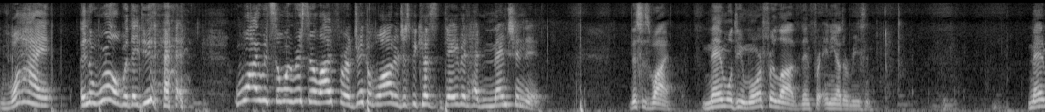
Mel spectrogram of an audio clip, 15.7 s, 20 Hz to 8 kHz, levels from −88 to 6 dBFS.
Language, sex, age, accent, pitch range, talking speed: English, male, 40-59, American, 120-180 Hz, 155 wpm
